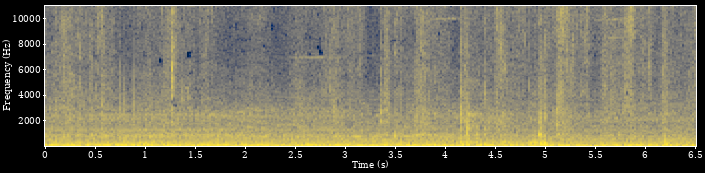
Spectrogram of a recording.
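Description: Hands squeezing and mixing a moist mix of chopped leaves and grated coconut in a plastic bowl, giving soft scattered crackles and squishes, over a steady low rumble.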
